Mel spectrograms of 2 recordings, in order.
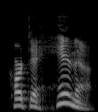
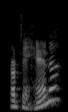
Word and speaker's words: Cartagena: Incidentally, hey, Barusa, incidentally, the G in Cart Cart is pronounced like an English H. So, Cartahena. Cartahana.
